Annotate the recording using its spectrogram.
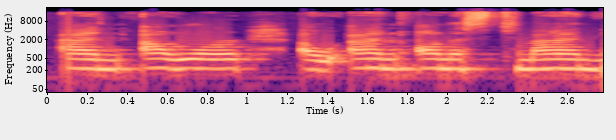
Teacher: الكلمة نفسها بتبدأ بحرف ال H، لكن لما بتيجي تقولها أو تنطقها فأنت بتقول الفويس نفسه بتاع حرف ال O، فبالتالي this is a vowel sound.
